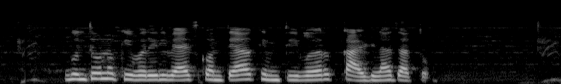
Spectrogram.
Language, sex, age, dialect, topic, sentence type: Marathi, female, 36-40, Standard Marathi, banking, question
